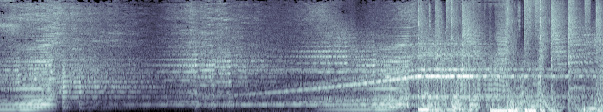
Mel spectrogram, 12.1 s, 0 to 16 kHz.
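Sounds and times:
rising pitch sweep: 0:05.0 - 0:12.0
sustained synth tones: 0:05.2 - 0:12.0.

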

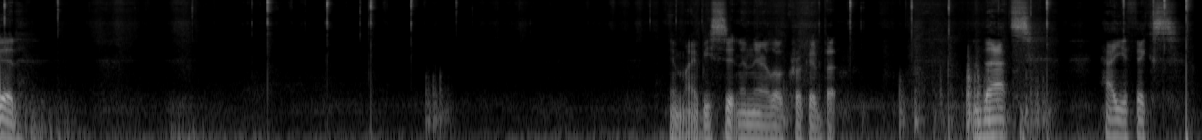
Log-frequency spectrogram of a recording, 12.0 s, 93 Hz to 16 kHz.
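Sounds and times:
sharp metal clicks: 0:02.5 - 0:04.2.

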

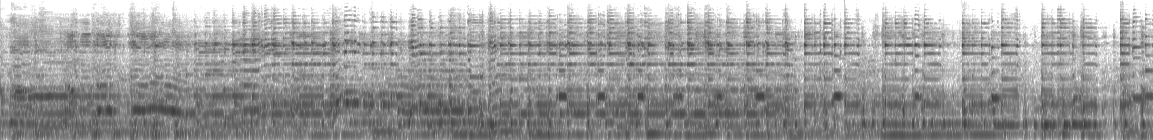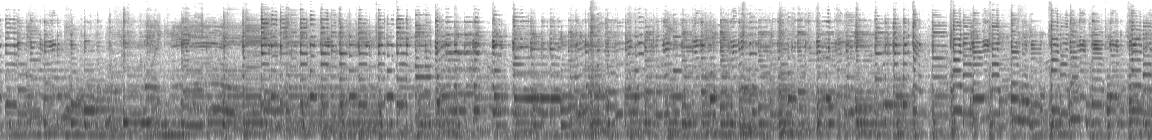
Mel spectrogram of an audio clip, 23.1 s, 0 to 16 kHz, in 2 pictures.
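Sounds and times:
acoustic guitar: 0:00.0 - 0:23.0
banjo: 0:00.0 - 0:23.0
mandolin: 0:00.0 - 0:23.0.

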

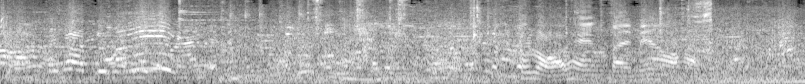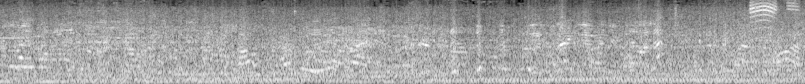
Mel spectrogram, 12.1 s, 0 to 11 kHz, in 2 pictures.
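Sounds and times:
crowd talking: 0:00.0 - 0:12.0
passing vehicle traffic: 0:00.0 - 0:12.0.

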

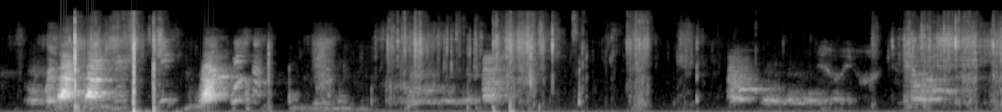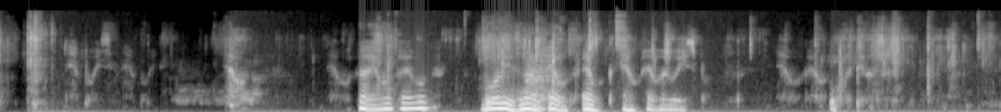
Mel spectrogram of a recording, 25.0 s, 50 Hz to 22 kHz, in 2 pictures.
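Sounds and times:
crunching of dry soil and leaves: 0:04.0 - 0:09.0, 0:11.1 - 0:13.3, 0:17.0 - 0:21.1, 0:22.9 - 0:25.0.

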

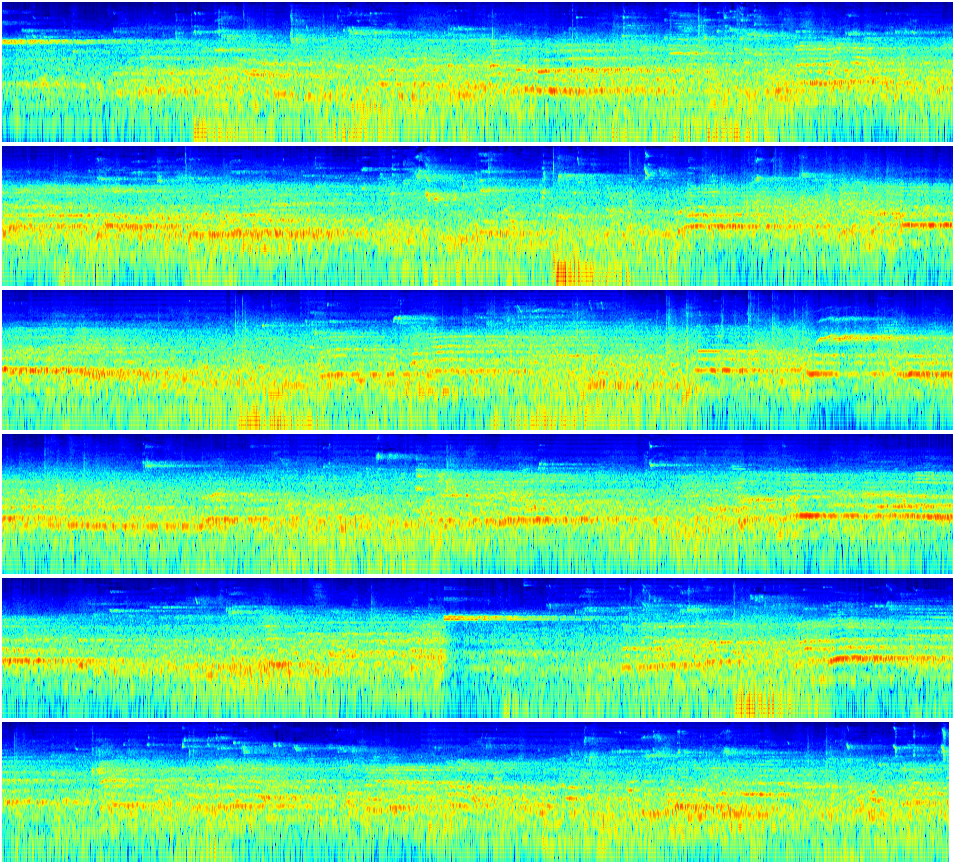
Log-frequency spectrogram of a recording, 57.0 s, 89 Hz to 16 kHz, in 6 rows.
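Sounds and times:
spectators' voices: 0:00.0 - 0:57.0
players calling: 0:42.3 - 0:57.0.

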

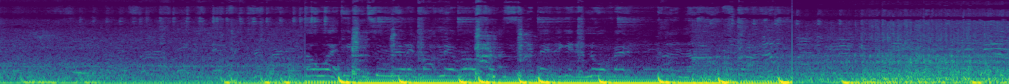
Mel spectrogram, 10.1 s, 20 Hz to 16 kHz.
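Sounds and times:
car wash machinery rumble: 0:00.0 - 0:10.0.

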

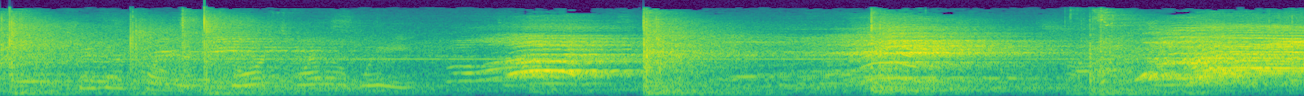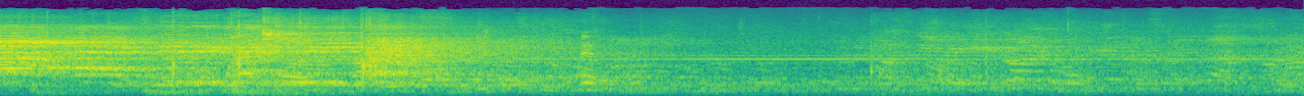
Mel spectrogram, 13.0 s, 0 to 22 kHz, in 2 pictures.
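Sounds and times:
crowd shouting and cheering: 0:01.0 - 0:11.6
volleyball being struck: 0:03.1 - 0:03.7.

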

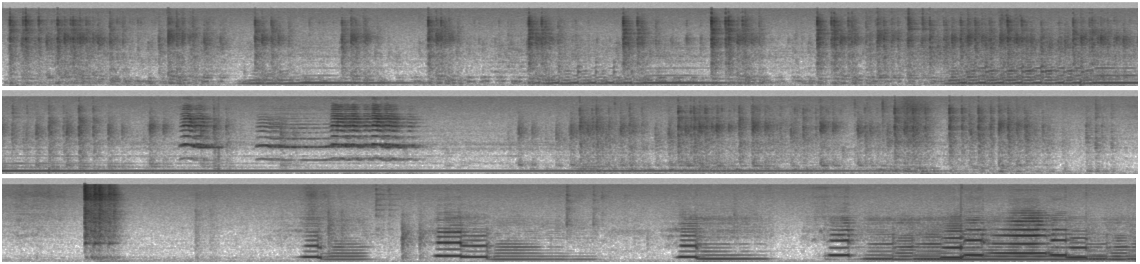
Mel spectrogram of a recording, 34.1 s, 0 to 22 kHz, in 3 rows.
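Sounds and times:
clarinet low note: 0:02.4 - 0:04.2, 0:05.3 - 0:07.3, 0:09.4 - 0:19.9, 0:25.7 - 0:26.4, 0:27.0 - 0:28.7, 0:29.4 - 0:34.0
warbling bird-like whistle: 0:13.0 - 0:15.9.

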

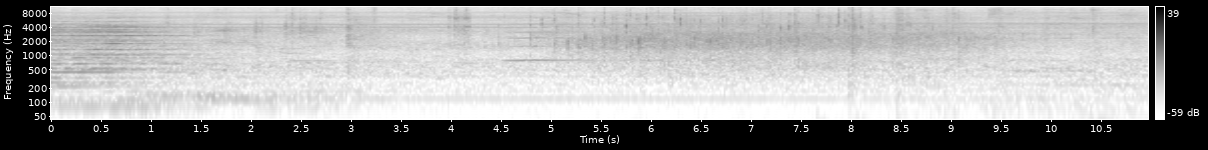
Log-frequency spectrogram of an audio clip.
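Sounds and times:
small crowd applauding: 0:04.5 - 0:10.1.

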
